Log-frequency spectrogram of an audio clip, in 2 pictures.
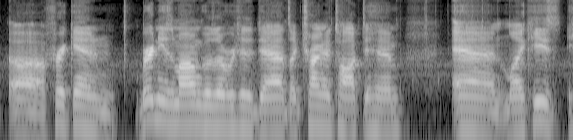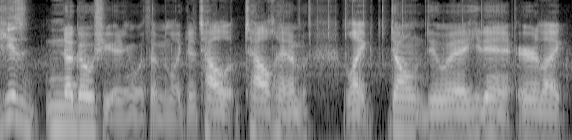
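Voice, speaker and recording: A man's voice: mid-range voice, fairly bright tone. A young man vlogging, telling a story in a rambling, casual way with lots of filler words.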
